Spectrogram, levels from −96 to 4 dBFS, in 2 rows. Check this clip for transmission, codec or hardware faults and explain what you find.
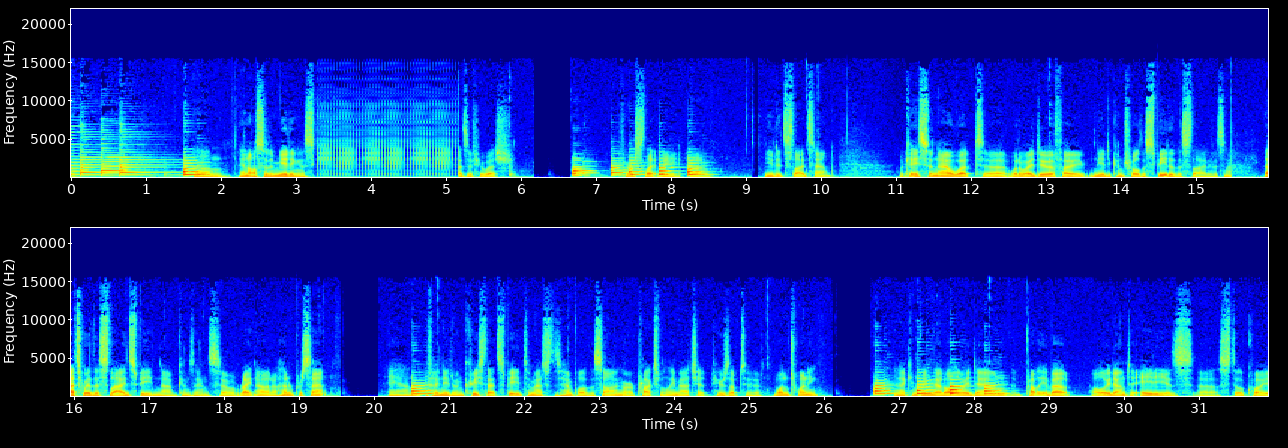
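One fault stands out, a system hang loop running from 3.31 s to 5.18 s. Across that stretch the audio turns into a hard, rapid stutter verging on a buzz, pulsing at about 23.4 Hz as one 42.67 ms fragment repeats exactly, some 44 times, before normal playback returns. The host or driver stalled while the sound hardware kept replaying the same ring buffer, and the loop length fits a 2048-sample buffer.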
